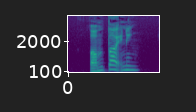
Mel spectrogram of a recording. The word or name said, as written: ombøjning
